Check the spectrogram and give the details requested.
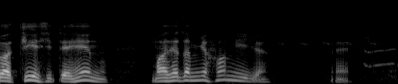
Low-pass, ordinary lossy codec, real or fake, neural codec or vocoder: none; none; real; none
